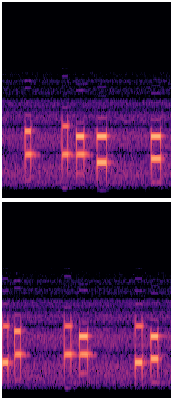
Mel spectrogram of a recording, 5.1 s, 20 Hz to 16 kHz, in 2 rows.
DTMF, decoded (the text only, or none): 8 971 438 97 34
